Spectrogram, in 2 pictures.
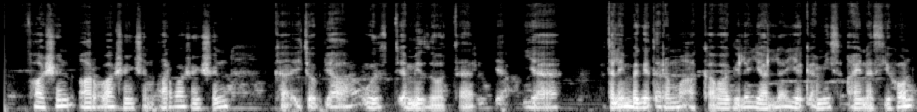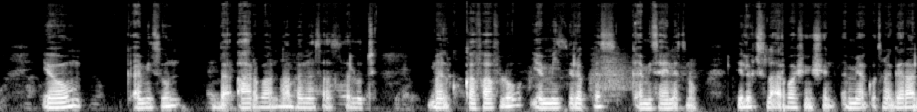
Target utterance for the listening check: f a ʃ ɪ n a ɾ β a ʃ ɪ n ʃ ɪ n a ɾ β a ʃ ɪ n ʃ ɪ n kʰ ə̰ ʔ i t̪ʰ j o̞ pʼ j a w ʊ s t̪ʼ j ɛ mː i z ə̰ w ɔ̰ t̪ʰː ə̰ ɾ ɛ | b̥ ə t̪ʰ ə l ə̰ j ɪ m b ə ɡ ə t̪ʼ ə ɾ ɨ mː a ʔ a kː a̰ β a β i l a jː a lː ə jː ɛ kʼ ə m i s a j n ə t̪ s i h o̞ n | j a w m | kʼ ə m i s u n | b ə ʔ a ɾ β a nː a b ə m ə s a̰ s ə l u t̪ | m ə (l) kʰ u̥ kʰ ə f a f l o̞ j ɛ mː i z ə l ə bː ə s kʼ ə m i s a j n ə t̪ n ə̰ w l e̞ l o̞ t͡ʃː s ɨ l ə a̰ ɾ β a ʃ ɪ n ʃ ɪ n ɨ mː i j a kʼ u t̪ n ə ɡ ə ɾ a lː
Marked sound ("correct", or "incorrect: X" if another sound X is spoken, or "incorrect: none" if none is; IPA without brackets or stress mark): correct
